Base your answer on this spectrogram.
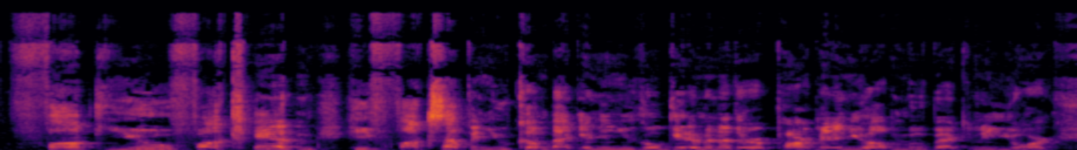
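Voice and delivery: a hint of sisterly outrage; mock angry sisters. Sisters ranting at their father about the brother, mock-exasperated. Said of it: "my sisters would be like".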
